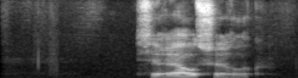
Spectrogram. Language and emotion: Russian, neutral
